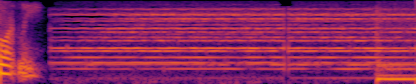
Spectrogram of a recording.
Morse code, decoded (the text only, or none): none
